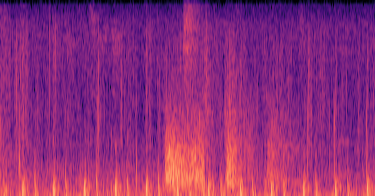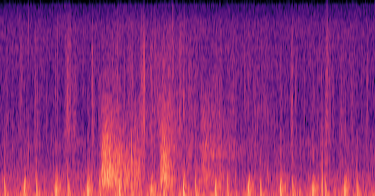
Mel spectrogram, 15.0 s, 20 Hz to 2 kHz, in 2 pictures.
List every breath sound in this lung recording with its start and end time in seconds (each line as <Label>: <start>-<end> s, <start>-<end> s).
Inhalation: 3.25-4.33 s, 9.49-10.63 s
Exhalation: 4.48-5.31 s, 5.33-6.17 s, 10.70-11.54 s, 11.59-12.43 s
